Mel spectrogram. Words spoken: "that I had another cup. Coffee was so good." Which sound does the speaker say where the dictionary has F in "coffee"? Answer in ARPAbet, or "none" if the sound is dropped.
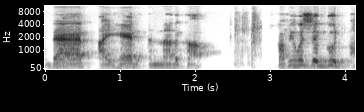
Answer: F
